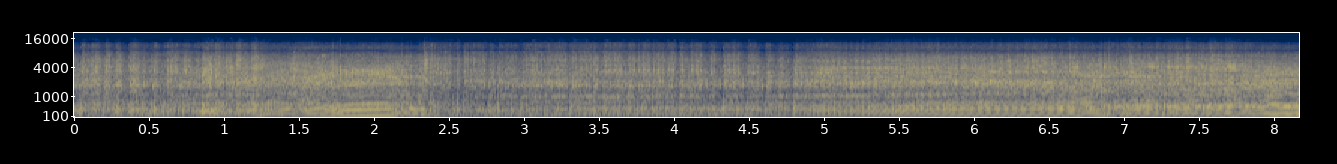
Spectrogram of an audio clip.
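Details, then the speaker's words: Old Bigfoot GoPed two-stroke running after sitting over 4 years, still untuned. Buzzy revs climb then sag unevenly with wavering pitch instead of pulling cleanly; bogging, running rough. "yeah that's not running healthy at all so we got to figure that out"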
